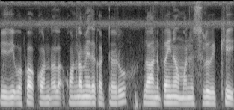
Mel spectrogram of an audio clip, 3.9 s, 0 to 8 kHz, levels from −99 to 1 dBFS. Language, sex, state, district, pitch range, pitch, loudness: Telugu, male, Andhra Pradesh, Visakhapatnam, 120-130 Hz, 125 Hz, -18 LUFS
